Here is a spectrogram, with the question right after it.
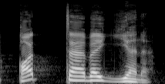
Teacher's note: Huruf dalnya sudah tidak dianggap karena sudah melebur kepada huruf ta, ya, sudah masuk secara sempurna kepada huruf ta. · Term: idgham kamil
